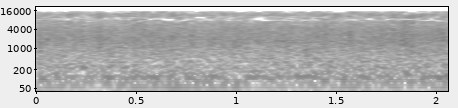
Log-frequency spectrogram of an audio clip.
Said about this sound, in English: A long silence, where all you could hear was the pounding rain from the storm outside.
